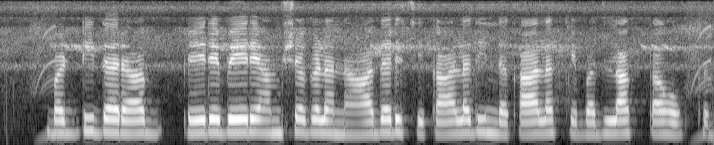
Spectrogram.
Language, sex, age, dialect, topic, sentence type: Kannada, female, 36-40, Coastal/Dakshin, banking, statement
